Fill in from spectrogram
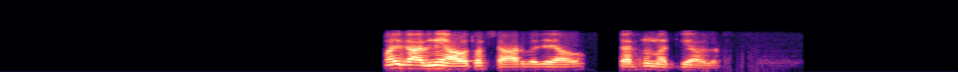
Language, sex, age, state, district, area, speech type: Dogri, male, 18-30, Jammu and Kashmir, Reasi, rural, conversation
